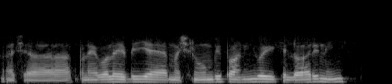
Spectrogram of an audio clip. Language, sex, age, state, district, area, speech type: Dogri, male, 30-45, Jammu and Kashmir, Udhampur, rural, conversation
